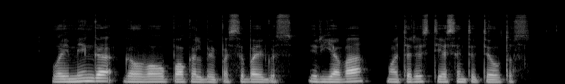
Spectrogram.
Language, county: Lithuanian, Alytus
